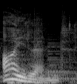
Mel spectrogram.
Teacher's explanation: And the other thing is the ‘s’. It’s a silent letter. · The first vowel sound isn’t eee. It’s eye.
